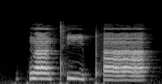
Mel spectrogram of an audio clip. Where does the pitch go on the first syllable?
high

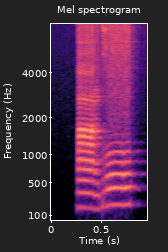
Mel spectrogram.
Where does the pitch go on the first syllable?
low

